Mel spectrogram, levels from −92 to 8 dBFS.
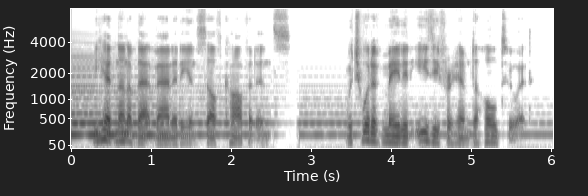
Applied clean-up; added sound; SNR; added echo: neural mask model RNNoise.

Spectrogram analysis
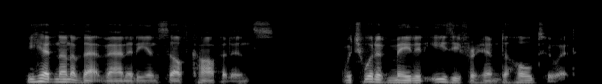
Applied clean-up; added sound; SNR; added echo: none; none; none; none.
